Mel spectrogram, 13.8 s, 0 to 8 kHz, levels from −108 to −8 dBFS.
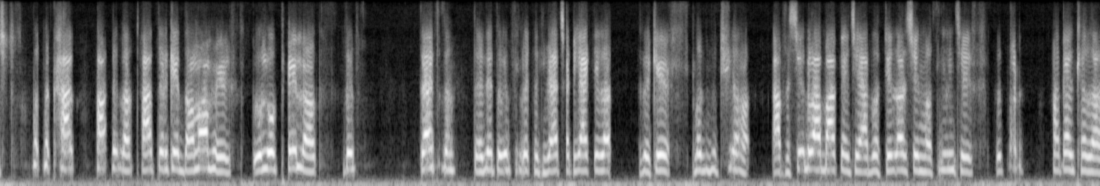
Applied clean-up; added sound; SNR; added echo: neural diffusion model UNIVERSE++.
